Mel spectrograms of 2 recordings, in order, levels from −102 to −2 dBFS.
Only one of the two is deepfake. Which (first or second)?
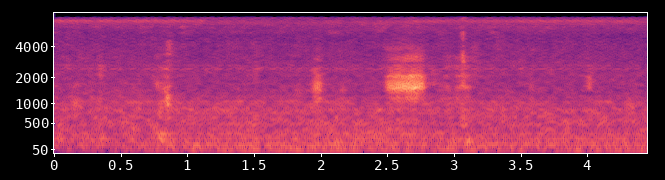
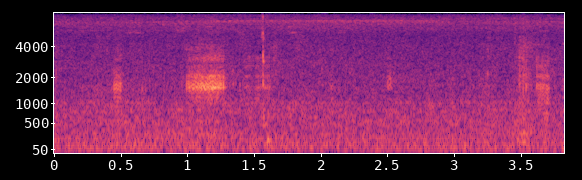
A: first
